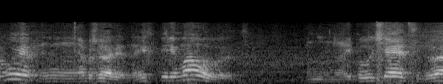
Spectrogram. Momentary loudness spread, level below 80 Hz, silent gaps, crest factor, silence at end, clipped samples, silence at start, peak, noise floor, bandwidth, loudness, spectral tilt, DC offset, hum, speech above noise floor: 22 LU; -60 dBFS; none; 18 dB; 0 s; under 0.1%; 0 s; -8 dBFS; -46 dBFS; 8 kHz; -24 LUFS; -2 dB/octave; under 0.1%; none; 22 dB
